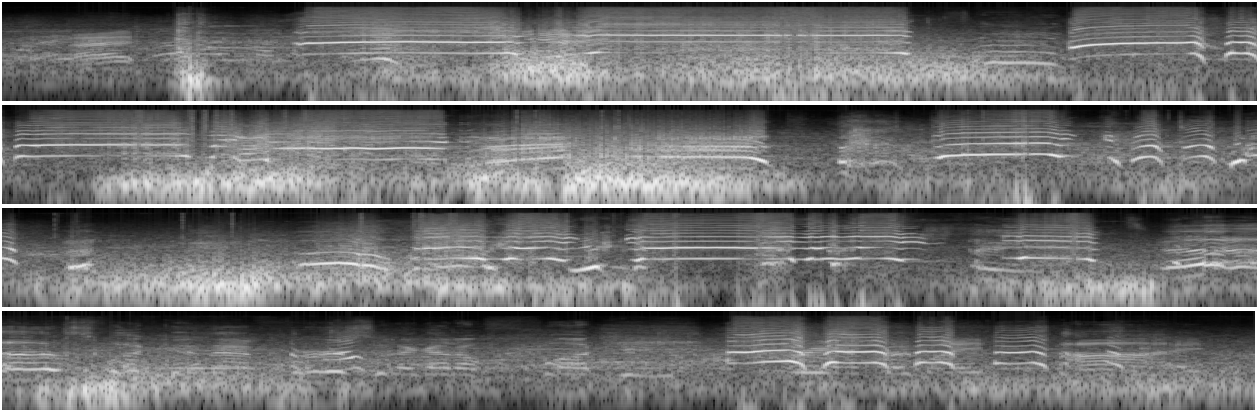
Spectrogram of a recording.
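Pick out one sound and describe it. A young man shouts and whoops up close.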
